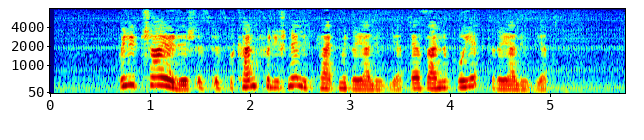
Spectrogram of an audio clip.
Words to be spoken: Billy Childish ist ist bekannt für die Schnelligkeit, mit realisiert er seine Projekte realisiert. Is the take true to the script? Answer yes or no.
yes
